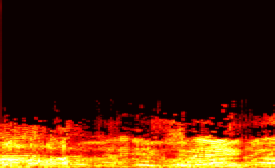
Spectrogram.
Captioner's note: all laughing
